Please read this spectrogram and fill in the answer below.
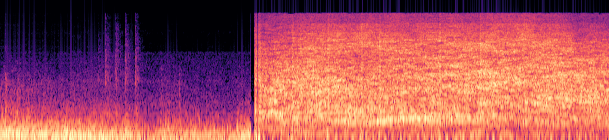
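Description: Rocket-launch sound effects: a low rumble dies away, with a few faint clicks, and then about two and a half seconds in there is an abrupt cut to a loud, steady rushing hiss of a missile in flight.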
